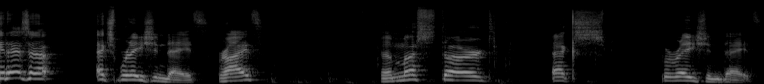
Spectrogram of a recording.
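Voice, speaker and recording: In a Dutch accent, a man speaks at a high pitch with very wide pitch swings. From Netherlands. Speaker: streamer. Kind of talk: casual chat. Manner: animated.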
